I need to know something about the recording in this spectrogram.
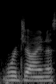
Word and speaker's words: Regina: I'm from province of Saskatchewan, and it's Regina, Saskatchewan, and everyone's like, oh, it's the place that rhymes with fun.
